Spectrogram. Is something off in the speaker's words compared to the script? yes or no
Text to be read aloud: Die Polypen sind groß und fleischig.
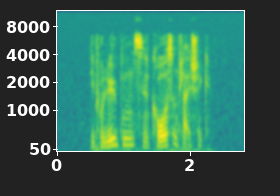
no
